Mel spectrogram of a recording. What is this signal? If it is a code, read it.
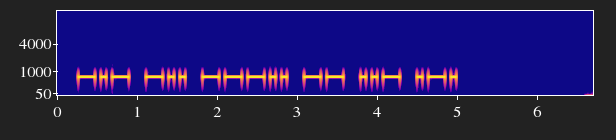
Morse code, heard as a keyed tone, about 20 wpm, 700 Hz. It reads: KD8MUR
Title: Speed Racing - USA Call Signs 17wpm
